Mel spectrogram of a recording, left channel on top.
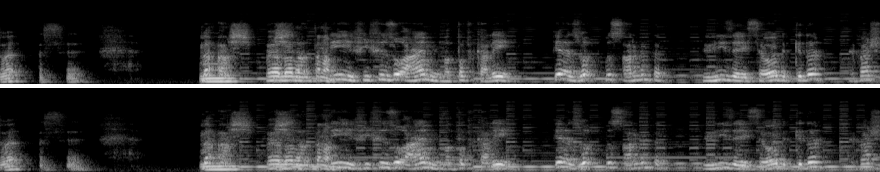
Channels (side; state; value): both; normal; correlation 0.72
